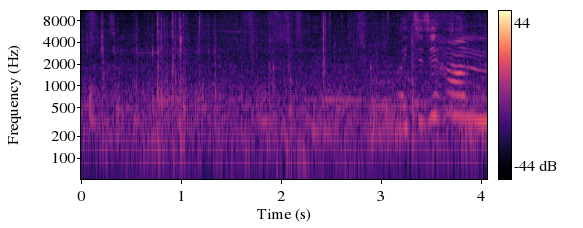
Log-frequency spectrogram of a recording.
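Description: Train station ticket-gate ambience: background voices and a steady hubbub with scattered sharp clicks, and a voice begins speaking near the end.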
